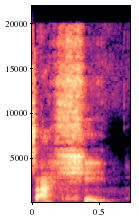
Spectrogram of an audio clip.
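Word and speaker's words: Said: Another example of eurosentrism is a specific form of othering called orientalism analyzed by a butad pronounced sahit which has been practiced in Europe, Britain and America.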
